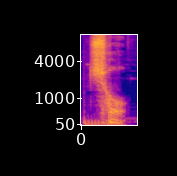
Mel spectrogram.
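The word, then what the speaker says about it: ちょ: This is tiu or chu, and this is tio, which is pronounced cho.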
